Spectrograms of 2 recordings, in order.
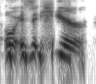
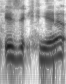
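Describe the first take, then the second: First: "here" said with a full final r; rhotic "here". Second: "here" said without its final r, like "hee-uh"; r-less "here". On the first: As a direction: sound the r clearly at the end of "here". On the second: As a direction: drop the r at the end of "here". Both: Shown as a demonstration. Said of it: "Make up your mind".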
